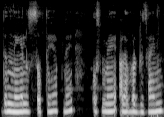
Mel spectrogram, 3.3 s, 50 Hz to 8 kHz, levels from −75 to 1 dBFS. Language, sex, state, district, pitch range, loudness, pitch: Hindi, female, Rajasthan, Jaipur, 190-200 Hz, -17 LUFS, 195 Hz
